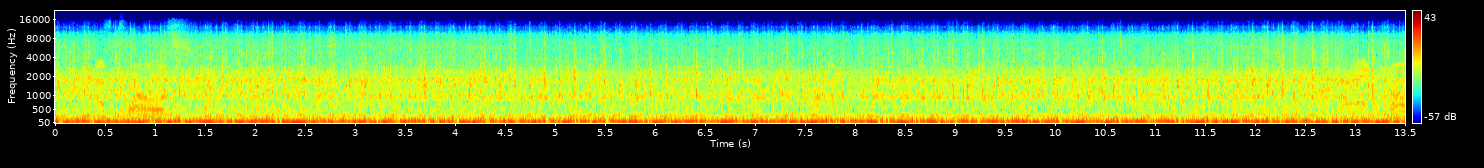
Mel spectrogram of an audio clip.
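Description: The engine of a 1985 Dodge Ram truck idles in neutral with a steady, rough, knocking rumble that runs unbroken and loud from start to finish, with a person talking over it.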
